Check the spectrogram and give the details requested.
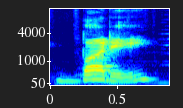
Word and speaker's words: buddy: it to you is if you want to say buddy you should try to eat the vowel okay that means you should feel like pushing down okay you're not pushing out air it's like you're eating air you you should feel some pressure going down buddy uh uh you you should feel like the air going down and if you want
